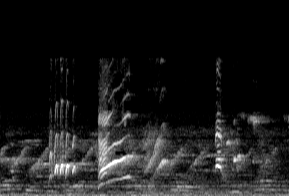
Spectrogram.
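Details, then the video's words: Female canary chirping to spur young birds into song and raise their breeding drive; thin high chirps and sweeping up-slurred whistles in short bursts, against a steady rumbling background noise. "Pancingan Kenari BETINA Cuit Cuit"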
